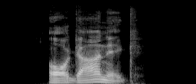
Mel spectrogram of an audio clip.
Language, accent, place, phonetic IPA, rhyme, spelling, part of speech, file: German, Germany, Berlin, [ɔʁˈɡaːnɪk], -aːnɪk, Organik, noun, De-Organik.ogg
- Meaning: organic chemistry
